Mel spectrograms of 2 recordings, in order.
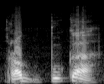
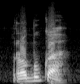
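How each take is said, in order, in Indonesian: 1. Bunyi b dibaca dobel dan ditahan lebih lama. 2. Bunyi b dibaca tunggal dan pendek. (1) "huruf ba itu dibaca double" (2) "bukan dibaca"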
